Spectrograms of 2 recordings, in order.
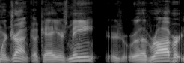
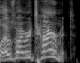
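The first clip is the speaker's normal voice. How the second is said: much higher, hammed-up lament; milk the loss for laughs; mock outrage. Real, not acted. To the hosts about the lost prop, mock lament.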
